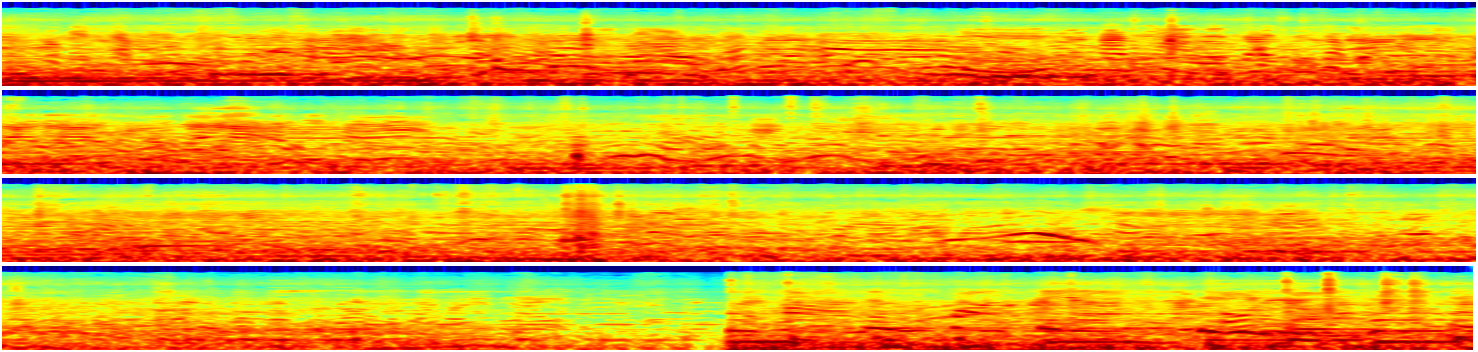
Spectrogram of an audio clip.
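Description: A dense crowd chatters all around outdoors.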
